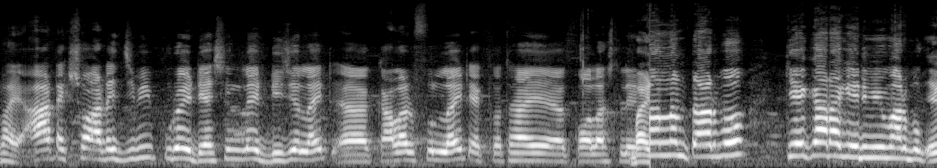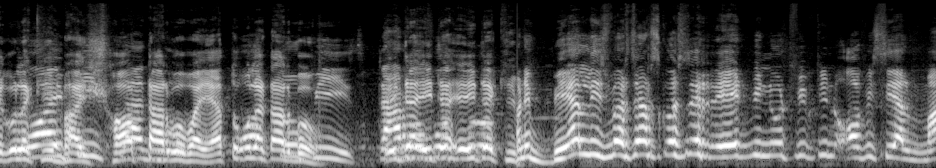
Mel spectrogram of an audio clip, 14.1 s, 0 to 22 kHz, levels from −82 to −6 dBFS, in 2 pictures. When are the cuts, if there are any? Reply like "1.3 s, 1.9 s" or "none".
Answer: 4.9 s, 10.9 s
